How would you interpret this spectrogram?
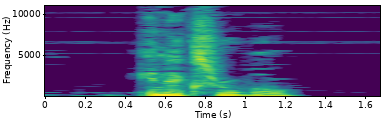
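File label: "inexorable", Australian English; pronunciations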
